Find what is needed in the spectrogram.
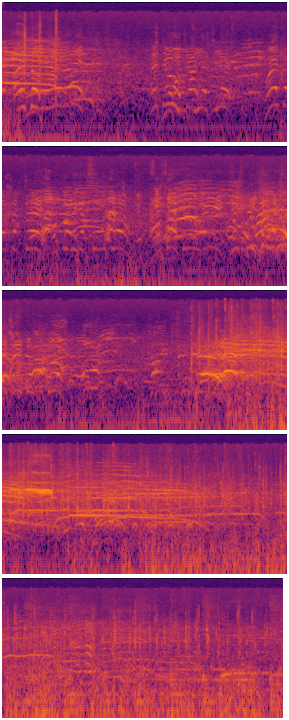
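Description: Pitch-side sound of a rugby sevens match: players and spectators shouting over one another. From about halfway through the shouting grows louder and fuller, rising into cheering as the attack breaks through.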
